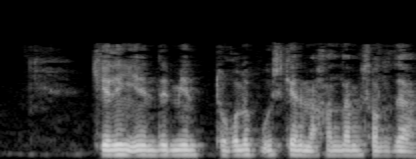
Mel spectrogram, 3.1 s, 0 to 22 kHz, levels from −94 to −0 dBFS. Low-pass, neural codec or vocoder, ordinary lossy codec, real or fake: 7.2 kHz; codec, 16 kHz, 16 kbps, FreqCodec, larger model; MP3, 48 kbps; fake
